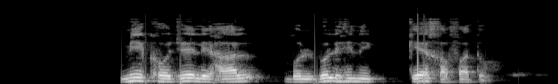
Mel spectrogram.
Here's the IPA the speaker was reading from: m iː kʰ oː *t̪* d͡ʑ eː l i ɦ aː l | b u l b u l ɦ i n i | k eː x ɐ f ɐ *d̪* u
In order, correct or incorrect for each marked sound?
incorrect: none, incorrect: t̪

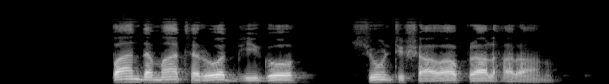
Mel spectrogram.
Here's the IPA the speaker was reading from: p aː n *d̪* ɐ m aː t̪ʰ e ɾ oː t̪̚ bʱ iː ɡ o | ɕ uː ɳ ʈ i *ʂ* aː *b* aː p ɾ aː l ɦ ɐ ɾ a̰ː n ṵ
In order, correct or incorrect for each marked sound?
correct, correct, incorrect: w

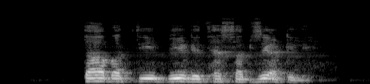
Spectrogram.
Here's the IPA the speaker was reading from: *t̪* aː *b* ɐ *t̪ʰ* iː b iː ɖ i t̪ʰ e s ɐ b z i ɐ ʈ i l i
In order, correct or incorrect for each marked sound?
correct, correct, incorrect: t̪

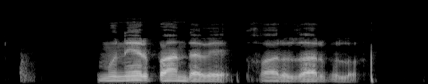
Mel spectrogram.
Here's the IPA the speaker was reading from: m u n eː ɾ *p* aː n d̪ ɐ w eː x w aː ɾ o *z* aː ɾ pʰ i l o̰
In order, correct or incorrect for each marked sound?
correct, correct

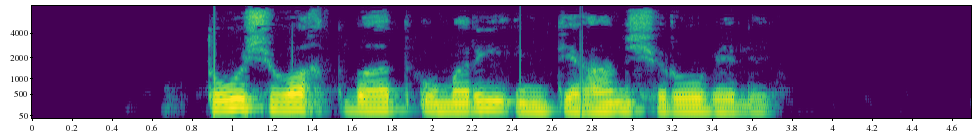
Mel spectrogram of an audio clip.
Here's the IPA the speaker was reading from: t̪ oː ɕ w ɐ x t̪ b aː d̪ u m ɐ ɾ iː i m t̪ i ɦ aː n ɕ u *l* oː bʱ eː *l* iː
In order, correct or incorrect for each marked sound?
incorrect: ɾ, correct

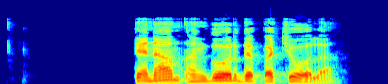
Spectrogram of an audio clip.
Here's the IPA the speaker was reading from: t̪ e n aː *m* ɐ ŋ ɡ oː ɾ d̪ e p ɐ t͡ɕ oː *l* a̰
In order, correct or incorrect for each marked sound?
correct, correct

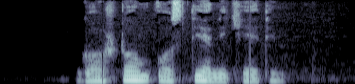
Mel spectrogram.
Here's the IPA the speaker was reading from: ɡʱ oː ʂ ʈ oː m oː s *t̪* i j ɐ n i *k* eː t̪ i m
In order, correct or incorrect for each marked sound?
correct, incorrect: kʰ

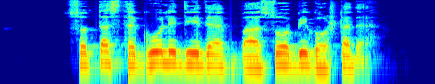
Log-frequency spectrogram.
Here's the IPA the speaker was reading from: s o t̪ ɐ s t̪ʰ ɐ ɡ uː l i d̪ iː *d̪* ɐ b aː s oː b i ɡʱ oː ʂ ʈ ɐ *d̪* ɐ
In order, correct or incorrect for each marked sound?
correct, correct

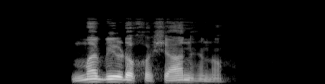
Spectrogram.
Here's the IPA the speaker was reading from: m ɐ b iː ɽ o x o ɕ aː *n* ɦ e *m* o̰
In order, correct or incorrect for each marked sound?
correct, incorrect: n

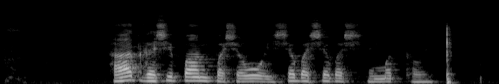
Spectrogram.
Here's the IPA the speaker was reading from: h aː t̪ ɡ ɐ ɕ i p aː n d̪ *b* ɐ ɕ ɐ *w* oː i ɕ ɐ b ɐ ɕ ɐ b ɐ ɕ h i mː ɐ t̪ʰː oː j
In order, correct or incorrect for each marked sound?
incorrect: p, correct

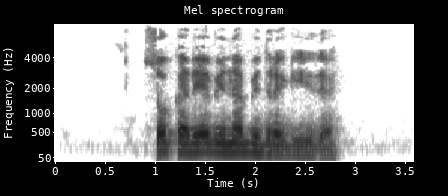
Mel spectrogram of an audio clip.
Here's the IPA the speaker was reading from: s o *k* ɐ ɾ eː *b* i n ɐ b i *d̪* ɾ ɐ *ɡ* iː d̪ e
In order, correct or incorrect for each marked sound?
correct, correct, correct, correct

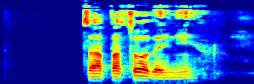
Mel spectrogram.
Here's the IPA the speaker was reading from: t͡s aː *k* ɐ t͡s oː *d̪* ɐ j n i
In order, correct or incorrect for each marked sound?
incorrect: p, correct

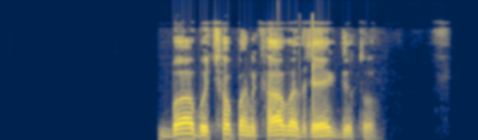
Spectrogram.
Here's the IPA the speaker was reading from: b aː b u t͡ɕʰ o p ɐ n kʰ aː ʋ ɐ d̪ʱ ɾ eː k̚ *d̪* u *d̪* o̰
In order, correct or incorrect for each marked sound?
correct, incorrect: t̪

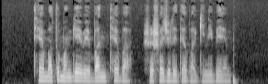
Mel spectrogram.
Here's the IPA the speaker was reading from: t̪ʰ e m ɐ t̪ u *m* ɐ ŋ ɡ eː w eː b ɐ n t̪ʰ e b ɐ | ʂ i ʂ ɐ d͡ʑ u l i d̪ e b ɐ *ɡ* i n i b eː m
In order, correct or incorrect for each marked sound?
correct, correct

